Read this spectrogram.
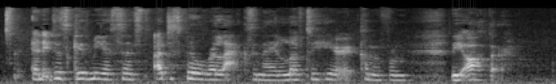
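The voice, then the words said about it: Hoarse voice. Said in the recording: “my voice is getting hoarse”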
